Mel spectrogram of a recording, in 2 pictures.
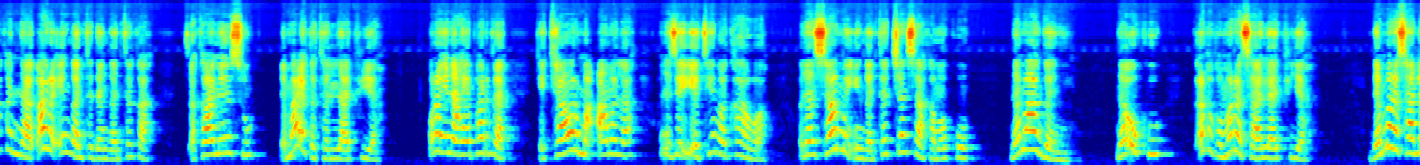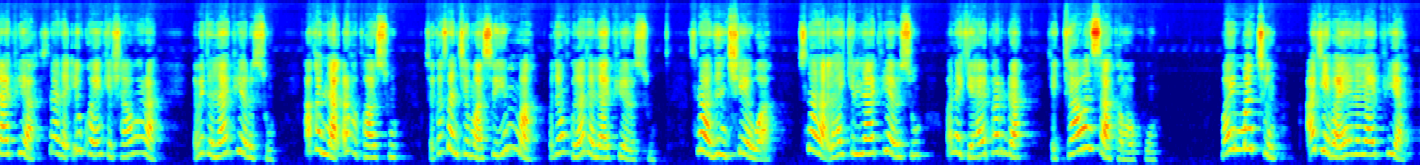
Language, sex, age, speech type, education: Hausa, female, 30-45, spontaneous, tertiary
